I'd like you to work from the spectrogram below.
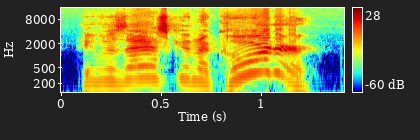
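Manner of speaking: high, loud cheering punch; punchline shout. Retold or imitated. The comedian cheers the ashtray seller, high and loud.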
